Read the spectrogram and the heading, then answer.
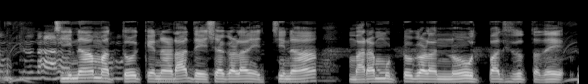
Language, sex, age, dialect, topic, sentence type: Kannada, male, 25-30, Mysore Kannada, agriculture, statement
